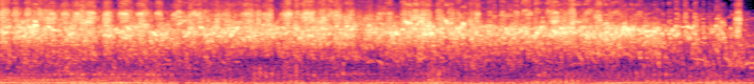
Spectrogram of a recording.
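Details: Budgerigars chirping together in a steady, high, scratchy babble of warbles and tweets, with a faint low hum in the background.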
